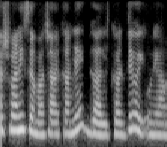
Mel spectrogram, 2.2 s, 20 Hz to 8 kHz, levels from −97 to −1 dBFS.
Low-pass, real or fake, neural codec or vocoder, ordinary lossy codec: none; fake; codec, 16 kHz, 2 kbps, FreqCodec, smaller model; none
